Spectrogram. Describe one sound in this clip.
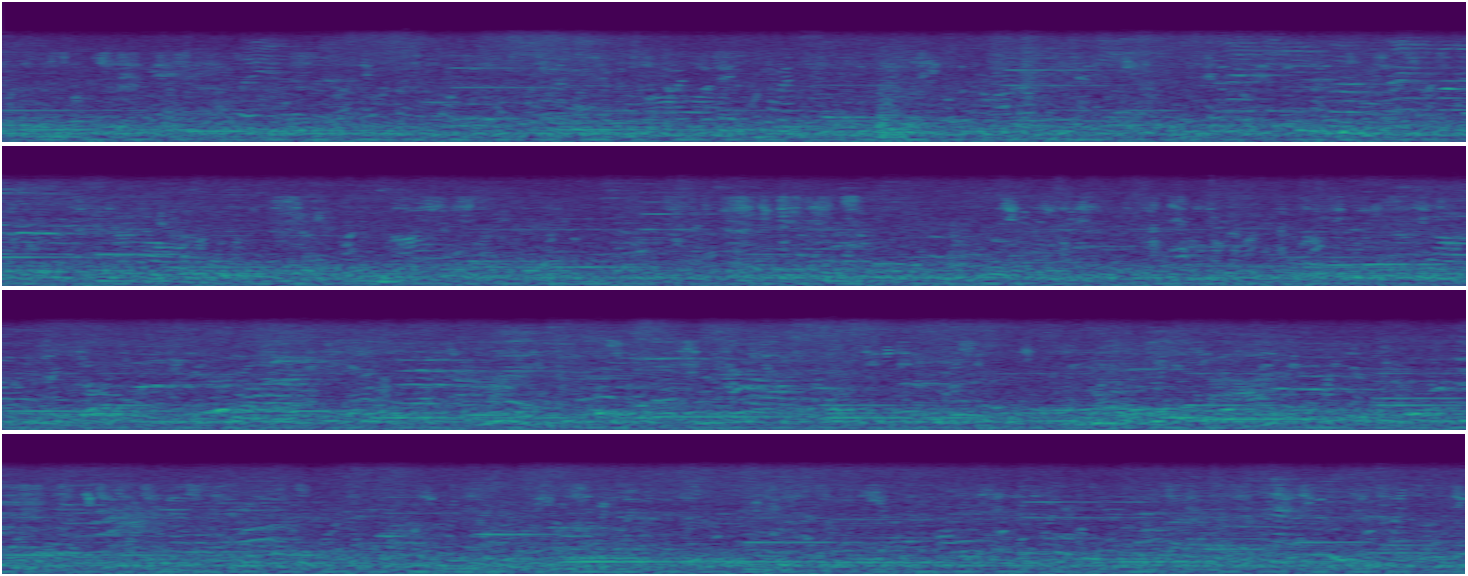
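People chatter in the background of a busy room.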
